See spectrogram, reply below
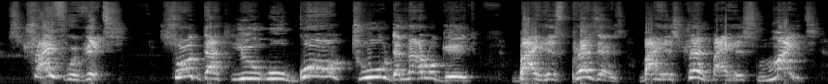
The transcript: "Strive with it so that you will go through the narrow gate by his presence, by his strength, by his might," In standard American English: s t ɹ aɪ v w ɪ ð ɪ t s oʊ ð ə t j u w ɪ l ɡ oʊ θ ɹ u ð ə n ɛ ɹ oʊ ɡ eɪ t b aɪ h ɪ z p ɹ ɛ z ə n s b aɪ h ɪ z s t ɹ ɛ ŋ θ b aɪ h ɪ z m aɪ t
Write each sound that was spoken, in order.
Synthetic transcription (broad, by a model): s t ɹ aɪ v w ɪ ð ɪ t s oʊ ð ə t j u w ɪ l ɡ oʊ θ ɹ u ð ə n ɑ ɹ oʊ ɡ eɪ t b aɪ h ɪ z p ɹ ɛ z ə n s b aɪ h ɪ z s t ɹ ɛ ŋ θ b aɪ h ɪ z m aɪ t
